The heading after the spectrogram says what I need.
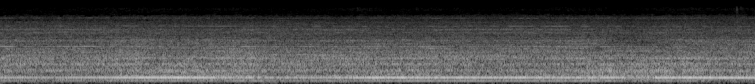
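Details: Bissell 3510-9 (9 amp) upright vacuum after greasing both brush roller bearings; steady even motor whine over a constant hum, no scraping or rubbing from the brush roll anymore; runs smooth, normal running.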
